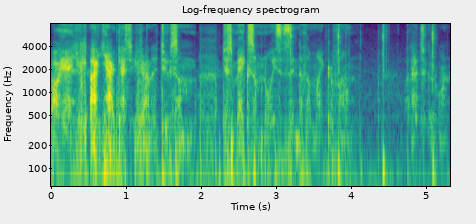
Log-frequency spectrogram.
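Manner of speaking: soft, gentle ASMR-style whisper.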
